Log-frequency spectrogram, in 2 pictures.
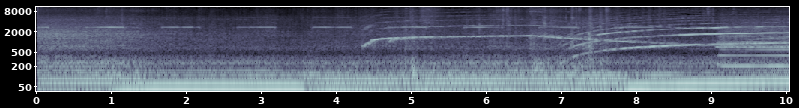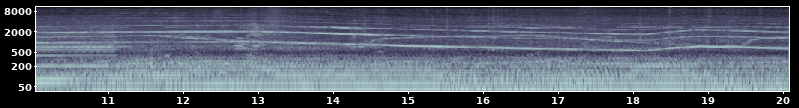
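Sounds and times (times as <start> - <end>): fire truck engine running: 0.0 - 20.0
second siren sliding upward: 4.3 - 20.0
siren wailing: 4.3 - 20.0
horn sounding a chord: 9.0 - 11.5.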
